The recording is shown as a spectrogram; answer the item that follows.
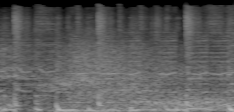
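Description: Television show opening theme music with a strong, steady drum beat and several quick downward-sliding sounds.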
